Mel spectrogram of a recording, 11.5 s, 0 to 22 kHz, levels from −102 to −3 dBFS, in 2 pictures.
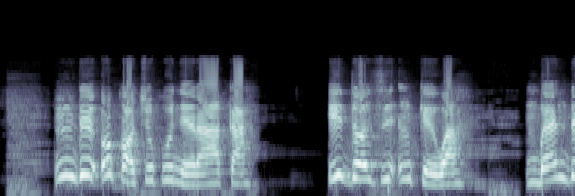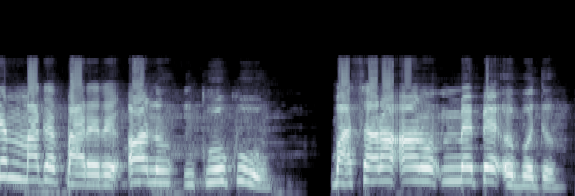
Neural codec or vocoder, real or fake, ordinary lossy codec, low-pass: none; real; none; 7.2 kHz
